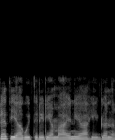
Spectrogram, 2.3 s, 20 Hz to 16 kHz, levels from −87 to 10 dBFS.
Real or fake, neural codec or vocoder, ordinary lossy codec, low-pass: fake; codec, 16 kHz, 4 kbps, X-Codec, WavLM features, trained on Multilingual LibriSpeech; none; 7.2 kHz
